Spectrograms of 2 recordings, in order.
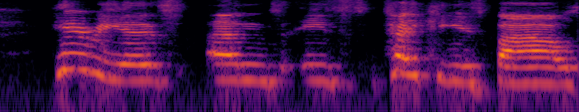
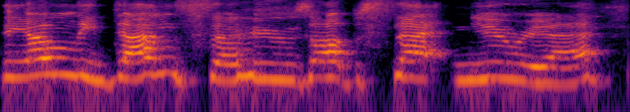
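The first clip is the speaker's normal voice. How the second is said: mock dismay; 4 semitones higher, 4 dB louder than usual. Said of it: "I was like".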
